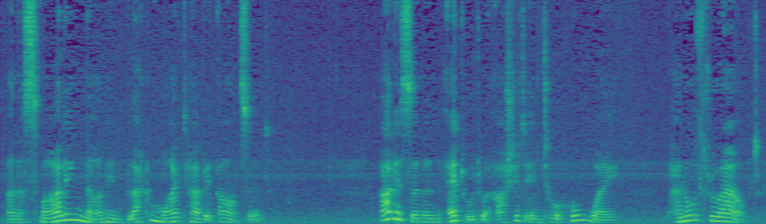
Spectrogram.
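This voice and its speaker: An older woman reading a children's story aloud in an expressive, deliberate storytelling manner. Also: on the low side, a little hiss or hum, rough recording. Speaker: author reading her own children's stories. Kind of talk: storybook narration.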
